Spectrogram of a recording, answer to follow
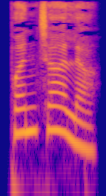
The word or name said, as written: ಪಂಚಾಲ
